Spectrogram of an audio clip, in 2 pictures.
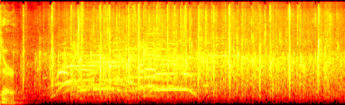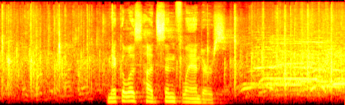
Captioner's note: applause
